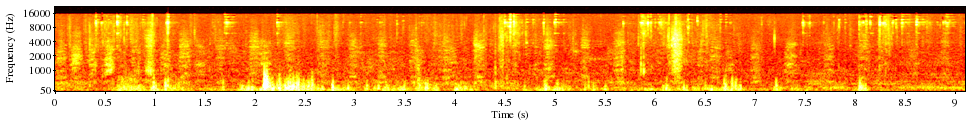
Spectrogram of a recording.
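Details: Two dogs, a Lab/Golden mix and a Husky/German Shepherd mix, playing tug-of-war: low rumbling growls in bursts, with a louder, rougher growl near the two-second mark, then scattered grunts and soft scuffling.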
